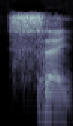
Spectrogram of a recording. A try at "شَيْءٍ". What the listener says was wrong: nggak bisa tebal lagi. Syai. Ah, ya.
